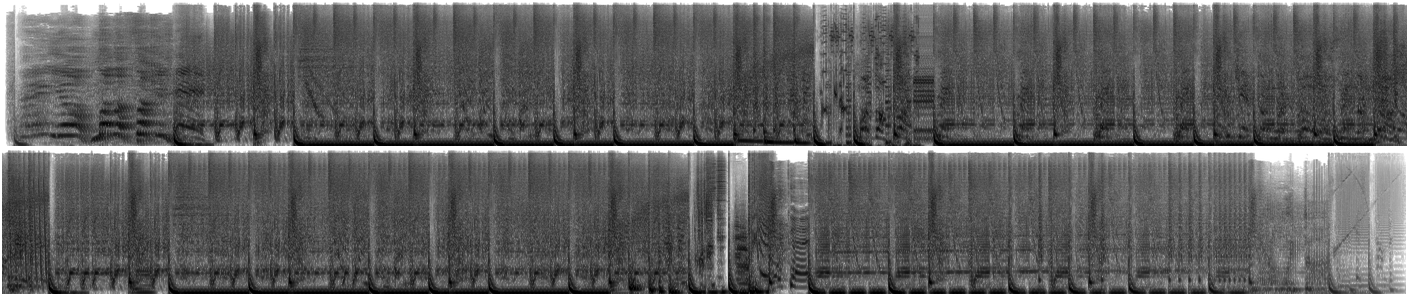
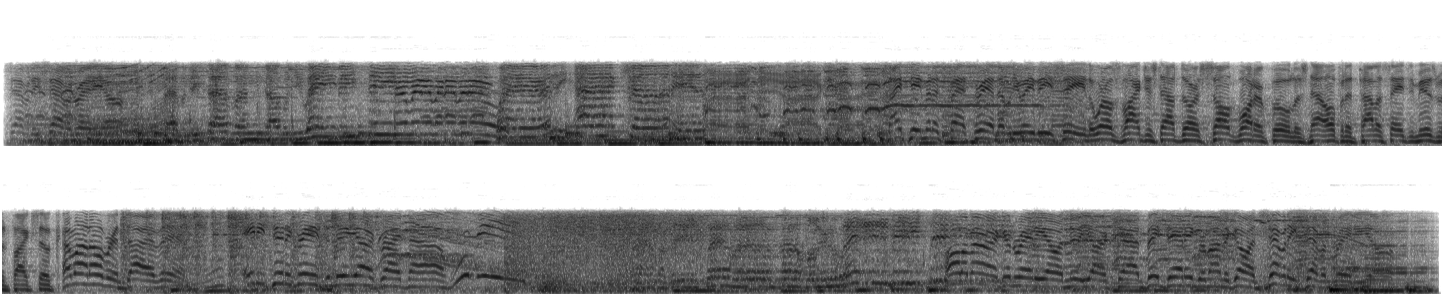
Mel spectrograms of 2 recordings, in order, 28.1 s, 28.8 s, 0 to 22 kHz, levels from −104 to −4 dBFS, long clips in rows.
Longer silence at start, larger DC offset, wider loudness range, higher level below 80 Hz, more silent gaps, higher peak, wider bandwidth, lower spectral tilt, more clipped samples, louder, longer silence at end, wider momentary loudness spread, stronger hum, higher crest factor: about the same, 0.1 s vs 0.1 s; neither; about the same, 3 LU vs 3 LU; first, -8 dBFS vs -30 dBFS; neither; about the same, 0 dBFS vs -2 dBFS; first, over 20 kHz vs 4.1 kHz; second, -3.5 dB/octave vs -11 dB/octave; first, 1% vs under 0.1%; first, -7 LUFS vs -16 LUFS; first, 0.25 s vs 0 s; first, 7 LU vs 4 LU; neither; second, 6 dB vs 14 dB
